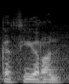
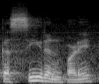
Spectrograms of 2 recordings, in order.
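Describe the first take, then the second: First: The middle consonant is a soft 'th' sound. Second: The middle consonant is a hissing 's' sound. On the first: It means a lot, many. The speaker calls it right. "कसीरन सा के साथ होता है" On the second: It means broken. The speaker calls it wrong. "सा की जगह हम सीन की आवाज़ निकालें"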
